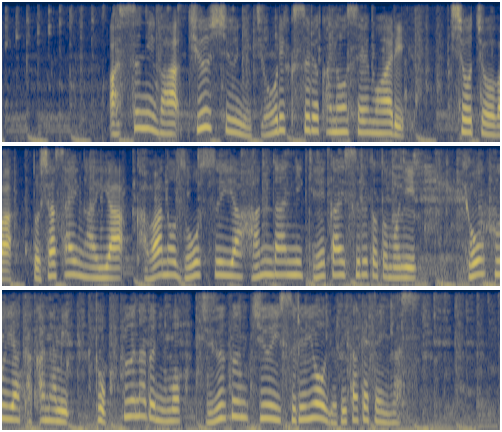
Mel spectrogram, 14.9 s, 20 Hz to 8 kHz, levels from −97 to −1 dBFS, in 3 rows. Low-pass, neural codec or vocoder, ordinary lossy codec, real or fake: 7.2 kHz; codec, 16 kHz, 16 kbps, FunCodec, trained on Chinese and English, 50 frames a second; none; fake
